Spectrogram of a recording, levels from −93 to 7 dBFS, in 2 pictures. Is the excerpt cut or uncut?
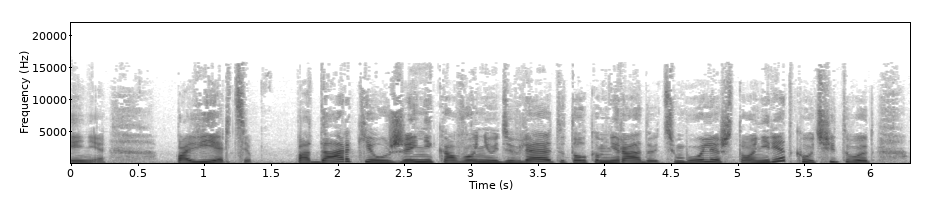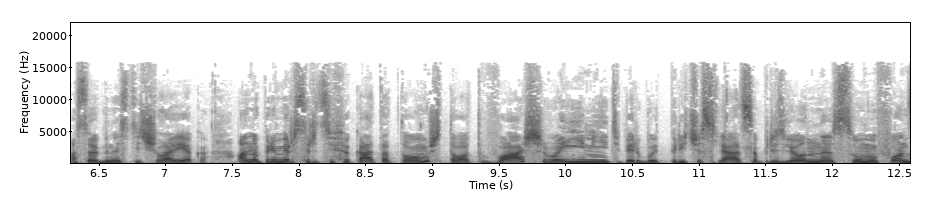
uncut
